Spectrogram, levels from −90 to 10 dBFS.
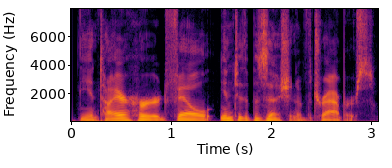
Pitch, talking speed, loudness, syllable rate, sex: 95 Hz, 195 wpm, -17 LUFS, 5.6 syllables/s, male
